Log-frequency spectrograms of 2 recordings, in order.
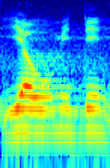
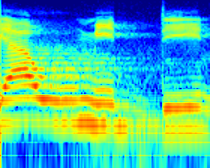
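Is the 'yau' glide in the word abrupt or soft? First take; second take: abrupt; soft. First: The 'yau' glide is abrupt, not softened. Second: The 'yau' glide is softened and smooth. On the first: The speaker calls it wrong. "dia tidak lunak" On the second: The speaker calls it right. "kena lunakkan bunyi tersebut"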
